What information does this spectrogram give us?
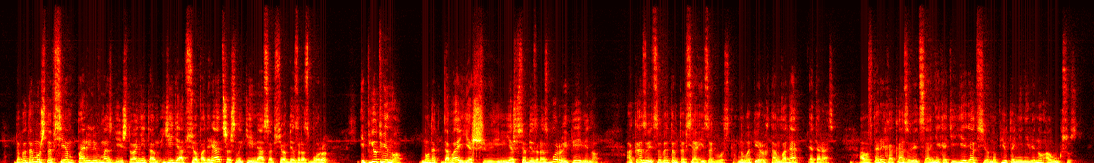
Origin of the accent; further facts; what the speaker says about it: Siberia, Russia; У нас всегда в Сибири, я сам сибиряк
